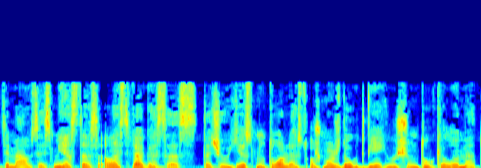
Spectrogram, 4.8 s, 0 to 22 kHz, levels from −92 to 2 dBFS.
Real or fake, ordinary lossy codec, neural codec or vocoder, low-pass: fake; MP3, 48 kbps; vocoder, 44.1 kHz, 128 mel bands, Pupu-Vocoder; 14.4 kHz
